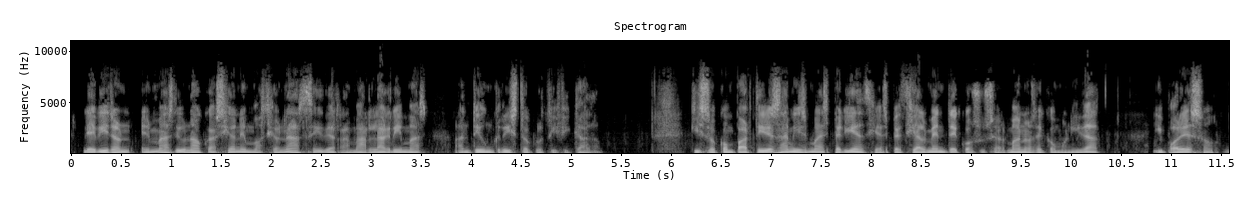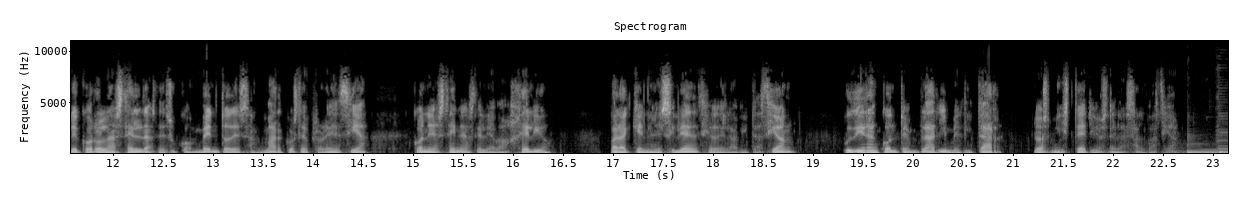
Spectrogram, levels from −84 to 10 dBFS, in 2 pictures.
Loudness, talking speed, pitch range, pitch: -22 LUFS, 160 wpm, 85-120 Hz, 95 Hz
